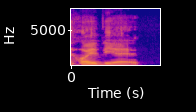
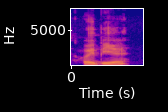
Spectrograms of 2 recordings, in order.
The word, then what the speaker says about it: Højbjerg: So, one we knew we were going to get in Højbjerg. That's the way you pronounce his name. He said Højbjerg.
